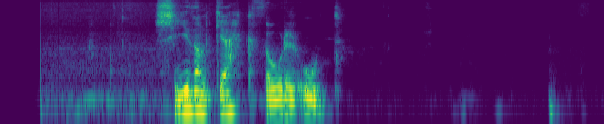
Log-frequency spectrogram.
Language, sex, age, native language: Icelandic, male, 20-29, Icelandic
